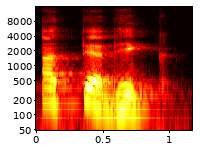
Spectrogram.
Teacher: इसी प्रकार अति, इसके रूप मिलेंगे अति, दीर्घ ई होगी तो अति, या ई का य बनेगा तो अत्य, जो स्वर आगे होगा वो य में मिल जाएगा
